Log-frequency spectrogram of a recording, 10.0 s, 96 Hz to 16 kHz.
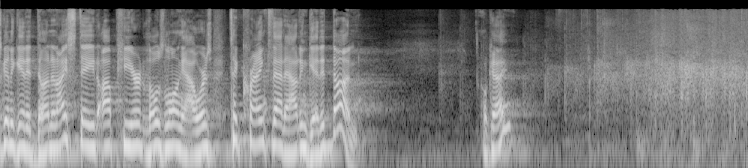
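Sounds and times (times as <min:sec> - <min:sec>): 
speech: 0:00.0 - 0:04.9, 0:06.4 - 0:06.9
audience clapping: 0:07.0 - 0:09.9.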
